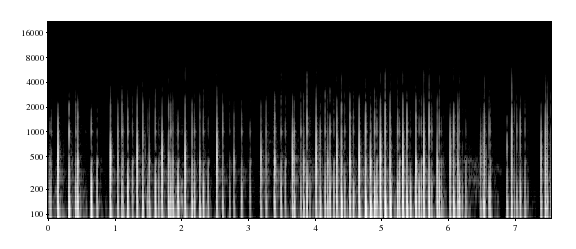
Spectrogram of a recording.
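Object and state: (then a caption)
Plastic earphone case tapped with nails. Fingernails tap rapidly on a small, hollow black plastic earphone case held close to the mic. Dozens of quick, dry clicks with a hollow low body sound in uneven bursts, each dying away almost instantly, with brief pauses near the start, middle and end.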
